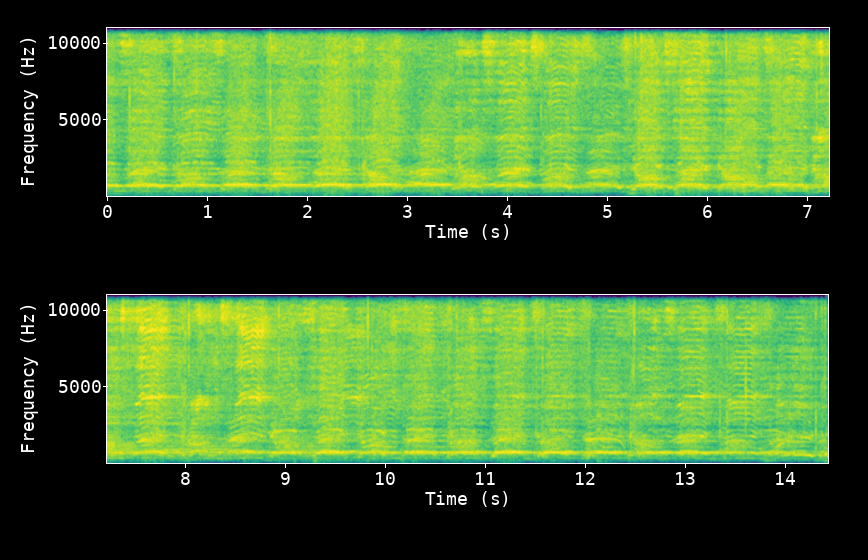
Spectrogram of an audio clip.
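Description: Large crowd of mourners chanting loudly in unison with a steady pulse of about two beats a second, over a long held tone.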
